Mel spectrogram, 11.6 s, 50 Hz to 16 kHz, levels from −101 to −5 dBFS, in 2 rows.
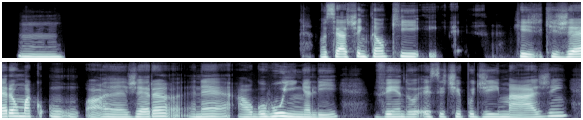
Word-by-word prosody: Hum. 160 Hz, -4 st, -1 dB, 2.5 s
Você 155 Hz, +2 st, +2 dB
acha 170 Hz, +2 st, +4 dB
então 175 Hz, +1 st, +2 dB
que 180 Hz, -1 st, 0 dB, 0.9 s
que 160 Hz, -3 st, 0 dB
que 170 Hz, -, -2 dB
gera 170 Hz, +6 st, +5 dB
uma 185 Hz, -1 st, +4 dB
co -, -, -11 dB
um 170 Hz, 0 st, -4 dB
um -, -, -17 dB, 0.2 s
eh, 155 Hz, -2 st, -2 dB
gera, 170 Hz, +5 st, +1 dB, 0.2 s
né, 170 Hz, +2 st, -1 dB
algo 155 Hz, +1 st, -1 dB
ruim 175 Hz, -4 st, +4 dB
ali, 145 Hz, +4 st, -3 dB, 0.3 s
vendo 165 Hz, +2 st, -1 dB
esse 165 Hz, +1 st, -4 dB
tipo 170 Hz, +2 st, -4 dB
de 160 Hz, +2 st, -3 dB
imagem, 160 Hz, +7 st, -1 dB
165 Hz, 120 wpm, -20 LUFS, 155-175 Hz, 2.5 s, gera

